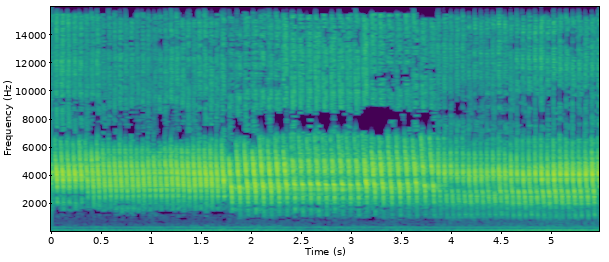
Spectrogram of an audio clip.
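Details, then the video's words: Singing canary, a long song intended to train young birds and revive silent ones; an unbroken, rattling high trill throughout, shifting its tone slightly midway, over a soft electrical hum. "kenari gacor panjang Cuit Cuit EMOSI, Pancingan Kenari Paud Belajar Bunyi, terapi AMPUH Kenari MACET"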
